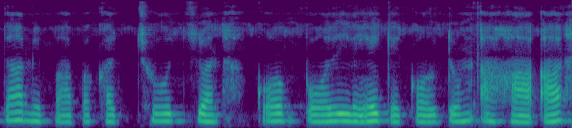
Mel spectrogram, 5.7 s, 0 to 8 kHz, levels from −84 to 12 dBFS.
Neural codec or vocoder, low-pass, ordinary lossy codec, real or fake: codec, 16 kHz, 4.8 kbps, FACodec; none; none; fake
